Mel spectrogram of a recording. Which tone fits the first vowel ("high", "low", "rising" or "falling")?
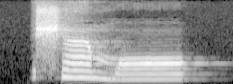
high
